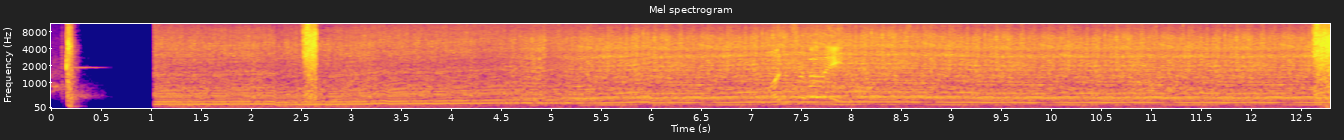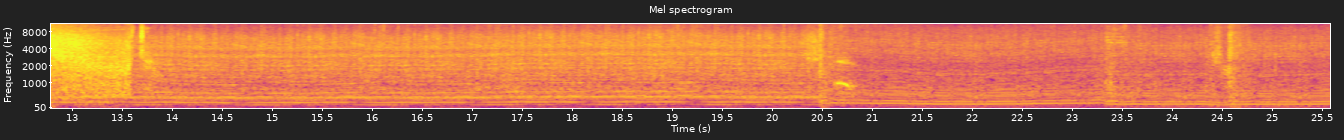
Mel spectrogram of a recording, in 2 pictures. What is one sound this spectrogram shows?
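A race car engine roars steadily.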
